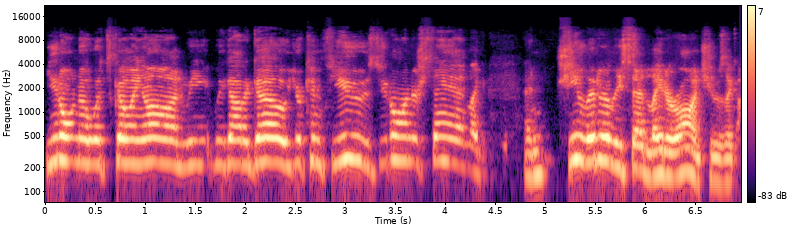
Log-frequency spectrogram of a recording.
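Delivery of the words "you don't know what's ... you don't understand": higher, frantic urging; urgent yelling. Retold or imitated. The storyteller urges his confused girlfriend to flee, in frantic yelling. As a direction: plead with rising panic to get out. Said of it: "yelling at her".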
